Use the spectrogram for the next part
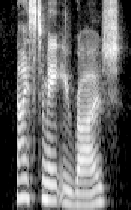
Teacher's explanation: When we use the word to in the middle of a phrase, the sound changes. Instead of an oo sound, it becomes a schwa sound, ah.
